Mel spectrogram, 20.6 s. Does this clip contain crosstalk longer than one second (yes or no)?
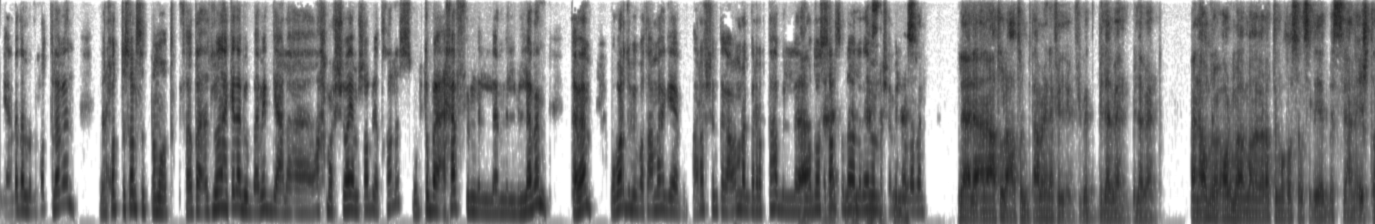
yes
